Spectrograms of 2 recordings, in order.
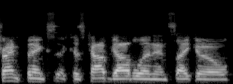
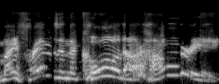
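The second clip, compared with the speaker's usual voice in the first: shrill, loud, pitched-up, swooping character voice; 14 semitones higher, 6 dB louder than usual. A performer finally finds a character's voice after struggling: Cop Goblin voice. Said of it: "That's the voice".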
